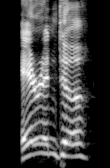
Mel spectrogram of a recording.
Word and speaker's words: Arinda: Oddity Central says Arinda Weaver of Ohio. It's an odd name. A-R-I-N-D-A. Arinda? That's how you would pronounce it, right? A-R-I-N-D-A. – Yes.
